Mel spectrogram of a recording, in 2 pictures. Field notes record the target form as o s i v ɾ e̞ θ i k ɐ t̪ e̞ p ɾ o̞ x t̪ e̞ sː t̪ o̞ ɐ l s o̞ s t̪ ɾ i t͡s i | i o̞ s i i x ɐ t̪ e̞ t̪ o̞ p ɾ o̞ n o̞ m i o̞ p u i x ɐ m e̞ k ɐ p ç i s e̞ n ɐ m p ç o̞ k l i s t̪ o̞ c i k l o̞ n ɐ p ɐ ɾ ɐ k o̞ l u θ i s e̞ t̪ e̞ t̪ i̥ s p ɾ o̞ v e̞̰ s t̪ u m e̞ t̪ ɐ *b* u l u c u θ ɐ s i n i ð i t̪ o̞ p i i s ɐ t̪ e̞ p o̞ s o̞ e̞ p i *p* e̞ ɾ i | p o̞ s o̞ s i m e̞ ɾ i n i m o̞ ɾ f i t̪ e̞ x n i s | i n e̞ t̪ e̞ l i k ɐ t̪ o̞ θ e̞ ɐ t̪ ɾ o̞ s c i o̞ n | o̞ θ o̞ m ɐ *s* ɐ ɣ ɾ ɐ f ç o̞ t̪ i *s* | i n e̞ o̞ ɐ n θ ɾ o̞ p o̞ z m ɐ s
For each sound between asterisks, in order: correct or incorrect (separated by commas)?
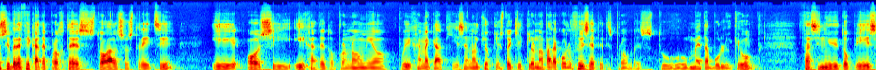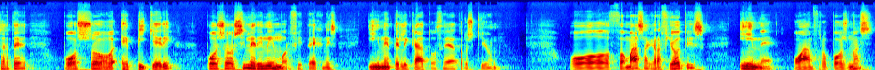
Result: correct, incorrect, correct, correct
